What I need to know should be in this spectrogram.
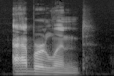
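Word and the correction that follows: Abelard: Ablard. Peter Ablard. – Ablard.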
